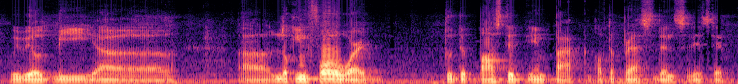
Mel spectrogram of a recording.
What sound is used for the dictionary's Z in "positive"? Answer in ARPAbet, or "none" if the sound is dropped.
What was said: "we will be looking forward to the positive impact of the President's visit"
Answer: S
